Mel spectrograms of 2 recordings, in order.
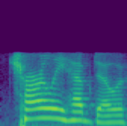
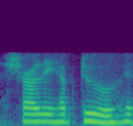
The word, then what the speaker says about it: Charlie Hebdo: The offices of the French satirical magazine Charlie Hebdo, if you're just pronouncing it in the English way, and Charlie Hebdo if you're the French, which is really a bad pronunciation.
